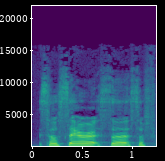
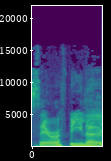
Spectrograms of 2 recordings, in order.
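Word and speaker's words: Safaree: Yeah, and I guess, so Safari. – Safari. I was like, if y'all call this man Serafina again, I was gonna fall out. Safari. Safari is actually how it's spelled, but.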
